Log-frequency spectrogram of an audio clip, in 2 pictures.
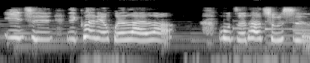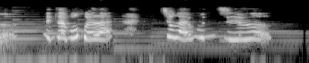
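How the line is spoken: Anxious choked voice. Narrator (Chinese): 他焦急还有哽咽的声音

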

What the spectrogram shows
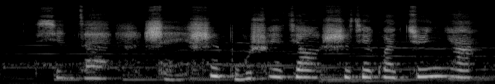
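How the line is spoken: Quiet question. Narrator (Chinese): 黛拉小声地问

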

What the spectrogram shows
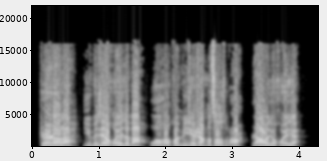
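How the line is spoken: Shout. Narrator (Chinese): 我就大喊道

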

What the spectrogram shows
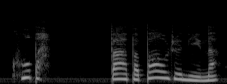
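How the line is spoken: Father speaking softly. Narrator (Chinese): 爸爸继续轻声说

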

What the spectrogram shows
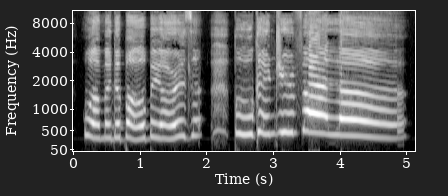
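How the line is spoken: Sad crying shout. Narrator (Chinese): 鳄鱼爸爸和鳄鱼妈妈彻底失望了，他们哭了起来，伤心的喊道

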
